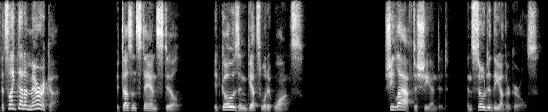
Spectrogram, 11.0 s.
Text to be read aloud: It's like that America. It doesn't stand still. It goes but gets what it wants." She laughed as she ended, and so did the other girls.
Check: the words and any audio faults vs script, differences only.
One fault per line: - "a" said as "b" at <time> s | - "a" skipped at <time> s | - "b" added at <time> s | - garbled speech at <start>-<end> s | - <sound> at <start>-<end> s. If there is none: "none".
- "but" said as "and" at 4.8 s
